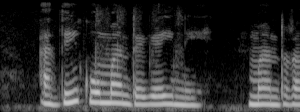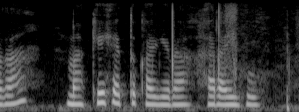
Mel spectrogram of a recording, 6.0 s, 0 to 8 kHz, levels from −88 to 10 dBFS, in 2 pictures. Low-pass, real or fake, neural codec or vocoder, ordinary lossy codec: 7.2 kHz; real; none; none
